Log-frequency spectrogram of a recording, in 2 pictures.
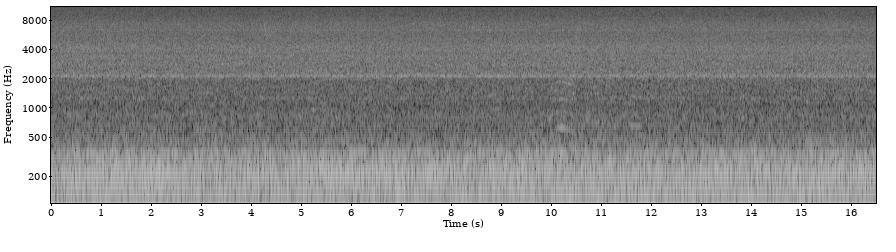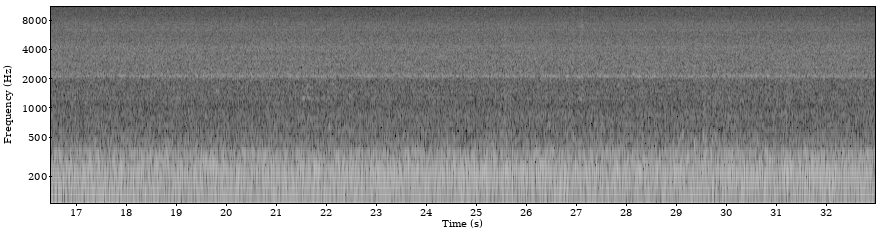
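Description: Steady cabin hum inside a Boeing 777-300ER as it taxis, its GE90 engines running low with a faint steady high whine over the drone.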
